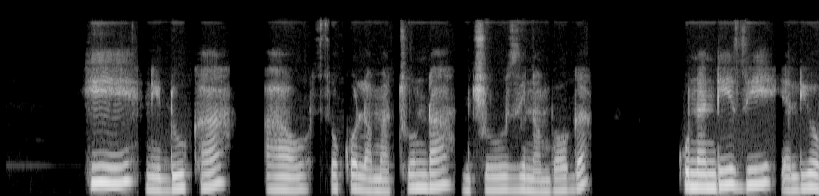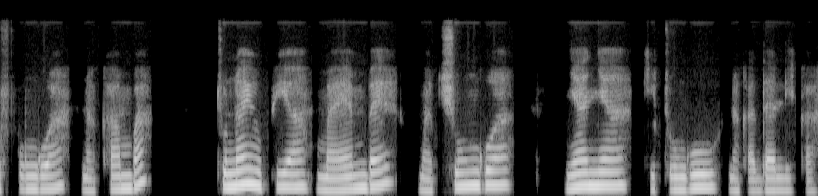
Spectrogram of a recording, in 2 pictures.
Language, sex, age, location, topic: Swahili, female, 36-49, Kisumu, finance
